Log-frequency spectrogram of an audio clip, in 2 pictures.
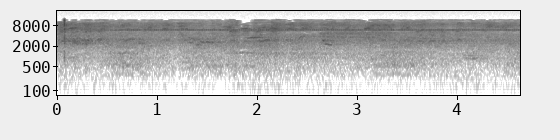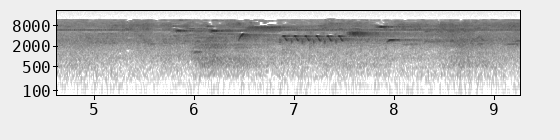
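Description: Faint steady outdoor background with a thin high whine, and about seven seconds in a bird calling: a quick run of about eight short high notes in under a second.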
